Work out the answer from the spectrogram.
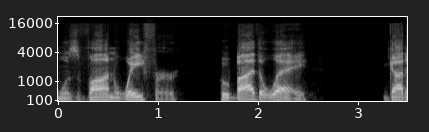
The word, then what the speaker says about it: Von Wafer: His name is Von Wafer. It is spelled Vom Wafer.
